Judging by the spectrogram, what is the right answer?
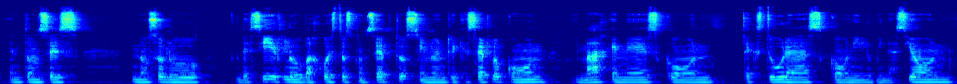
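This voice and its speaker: A man talks through a recorded course lecture, his voice sitting on the low side. He explains in a loose, conversational way, dropping in small tag questions and fillers as he goes. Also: darkish tone. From Mexico. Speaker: university lecturer.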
